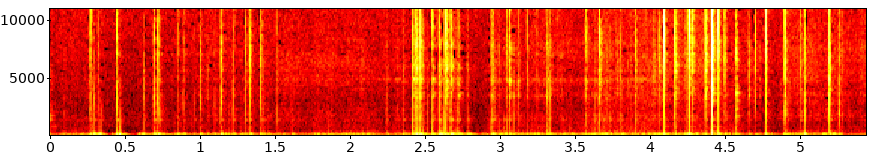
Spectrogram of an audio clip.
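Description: Long acrylic nails scratch along the sides of a hollow metal wire-mesh microphone grille. The result is a dense, low, rumbling scrape with a throbbing body, punctuated by quick, bright scratchy clicks as the nails catch the mesh.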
